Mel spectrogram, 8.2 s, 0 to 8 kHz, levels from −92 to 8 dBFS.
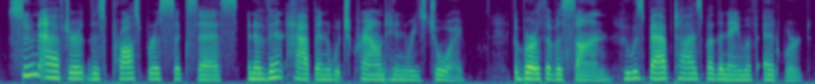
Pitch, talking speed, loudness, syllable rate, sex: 190 Hz, 175 wpm, -21 LUFS, 5.1 syllables/s, female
